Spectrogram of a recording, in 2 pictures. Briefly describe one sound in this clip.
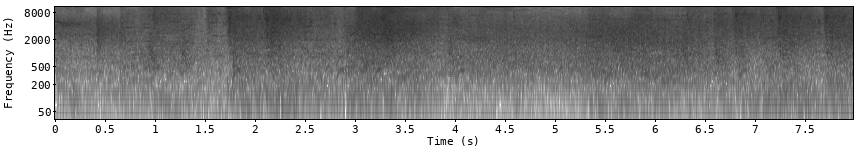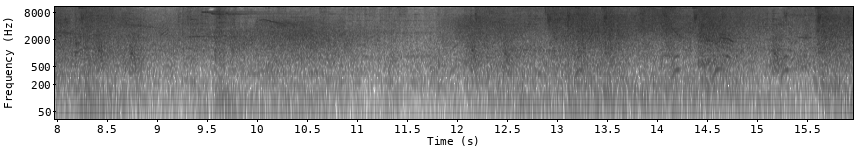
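A large beast roars and stomps.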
